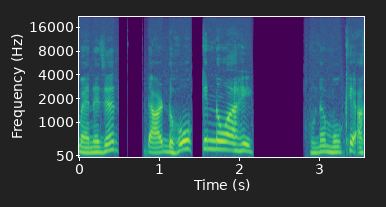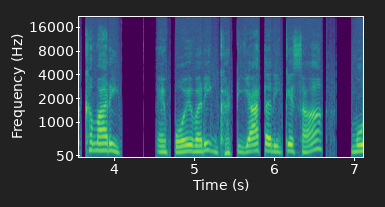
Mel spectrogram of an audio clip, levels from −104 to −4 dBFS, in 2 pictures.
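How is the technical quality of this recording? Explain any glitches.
No glitches are audible anywhere in this speech recording.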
